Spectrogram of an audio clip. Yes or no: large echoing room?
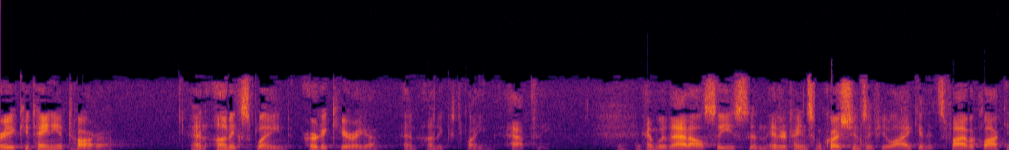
yes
